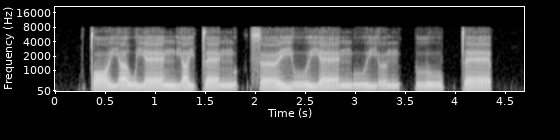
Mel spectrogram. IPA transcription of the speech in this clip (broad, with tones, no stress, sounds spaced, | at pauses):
t̪ ɔː˨˩ j ɐ˨ w j ɛː˨˧ ŋ j ɐ˨ j t̪ ɛː˨˩ ŋ ʊ˨˥ k̚ s œː˨˥ j uː˨˧ j ɛː˨˩ ŋ uː˨ j ɵ˨˩ n | l uː˨˥ p̚ t̪ ɛː˧ p̚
